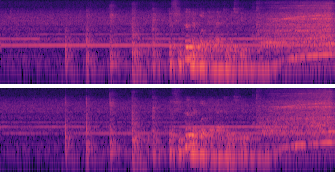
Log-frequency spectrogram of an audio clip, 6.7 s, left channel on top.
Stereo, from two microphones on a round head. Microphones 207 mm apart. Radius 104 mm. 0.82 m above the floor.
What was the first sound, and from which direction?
Footsteps, 55° right (ahead or behind).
